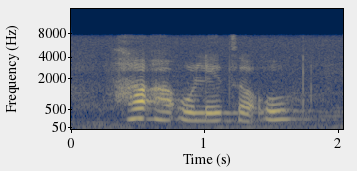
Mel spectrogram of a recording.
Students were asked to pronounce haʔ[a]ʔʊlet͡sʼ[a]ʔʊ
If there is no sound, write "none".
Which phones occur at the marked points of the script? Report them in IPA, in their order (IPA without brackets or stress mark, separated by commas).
a, a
